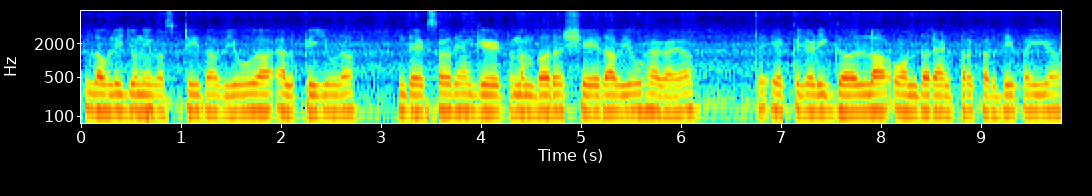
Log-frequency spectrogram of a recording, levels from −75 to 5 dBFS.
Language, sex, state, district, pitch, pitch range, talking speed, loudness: Punjabi, male, Punjab, Kapurthala, 125 Hz, 120-125 Hz, 170 wpm, -17 LUFS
